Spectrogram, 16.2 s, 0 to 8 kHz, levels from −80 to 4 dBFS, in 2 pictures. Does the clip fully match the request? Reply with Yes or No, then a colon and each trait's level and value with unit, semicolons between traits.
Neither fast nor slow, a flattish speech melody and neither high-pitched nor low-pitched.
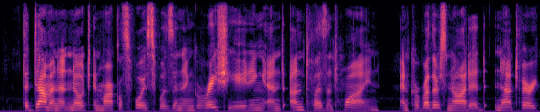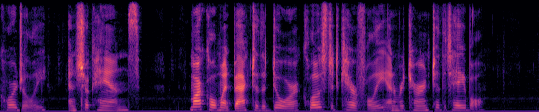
No: slow, 130 wpm; narrow, 2.1 semitones; medium, 165 Hz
